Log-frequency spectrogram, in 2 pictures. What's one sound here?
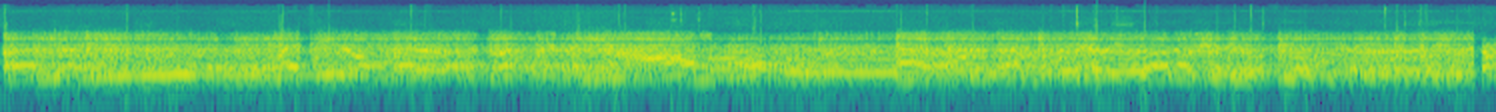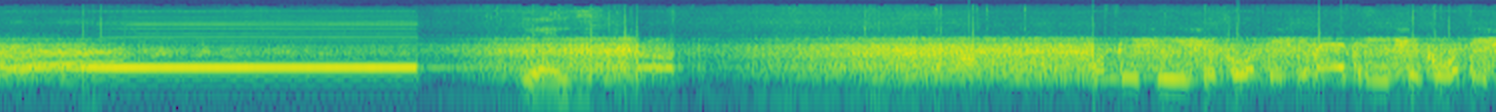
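Distorted voices talk over a crackling radio loudspeaker.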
